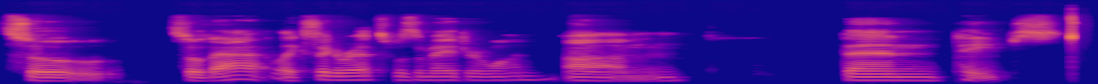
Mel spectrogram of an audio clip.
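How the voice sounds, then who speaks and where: A man's voice: mid-range voice, steady tone, slow pace, vocal fry, a little mellow, slight background noise. A man in his thirties co-hosting a podcast, talking in a loose, rambling way with lots of "like" and restarts. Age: 30s. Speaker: podcast co-host. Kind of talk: casual chat.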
